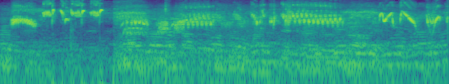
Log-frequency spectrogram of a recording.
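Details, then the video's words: Singing lark recorded on a Friday morning in Kabul city: dense, rich high chattering song mixing buzzy trills and sharp whistled slides, almost unbroken throughout, with low background rumble. "Jal Birds Sounds | Lark Singing | جل مشهدي | طرقه | قزالاق | صدای جل مشهدي"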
